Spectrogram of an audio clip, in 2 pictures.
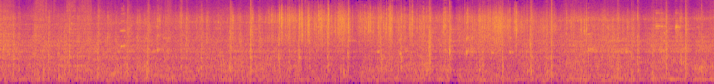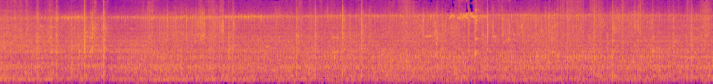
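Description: Moving passenger train heard from an open coach window: wheels clattering over the rail joints under a continuous rush of running noise.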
